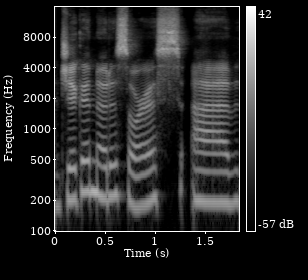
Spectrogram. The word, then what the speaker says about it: Giganotosaurus: All right, so I'm going to briefly pause this so I can learn how to pronounce this dinosaur. Right. So it's the Giganotosaurus.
